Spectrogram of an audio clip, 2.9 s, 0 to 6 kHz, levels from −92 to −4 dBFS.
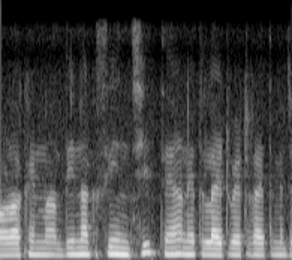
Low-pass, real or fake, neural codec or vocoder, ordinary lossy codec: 5.4 kHz; real; none; none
